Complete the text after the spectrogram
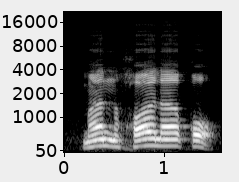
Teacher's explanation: زبر قا، من خلق، آگے وقف، من خلق، یہاں قلقلہ ہوگا، حروف قلقلہ میں سے قاف ہے، ساکن ہوگا جب تو یہاں قلقلہ کیا جائے گا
